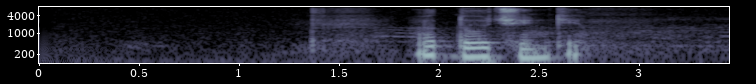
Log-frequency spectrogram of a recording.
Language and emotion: Russian, sad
